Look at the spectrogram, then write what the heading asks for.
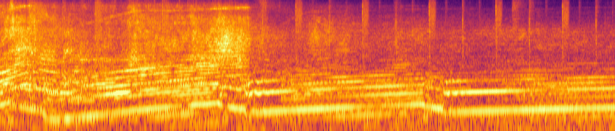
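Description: Stock GS-R-engined Honda Civic on a full-throttle drag-strip pass, heard from inside the cabin: the engine note climbs steadily and drops back with each of three upshifts, about one, four and seven seconds in, climbing more slowly in each higher gear.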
